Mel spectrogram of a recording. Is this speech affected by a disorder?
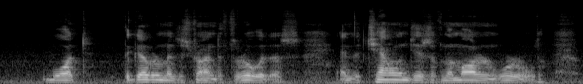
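Yes: cerebral palsy; congenital cerebral palsy, confined to a wheelchair.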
